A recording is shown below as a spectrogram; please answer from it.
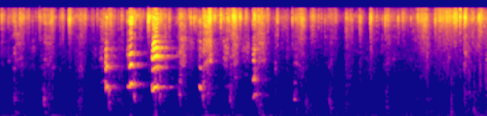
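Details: Carlos the miniature pinscher, thrilled that his owner is home, lets out a brief burst of high, ringing yelps near the start. After that come softer, choppy barks and whines mixed with rustling household noise.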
